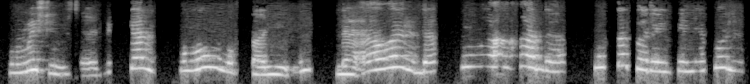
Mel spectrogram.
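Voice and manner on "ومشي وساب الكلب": ordinary delivery, nothing marked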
